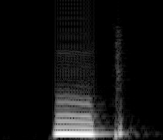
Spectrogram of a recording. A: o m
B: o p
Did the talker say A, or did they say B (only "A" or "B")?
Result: B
